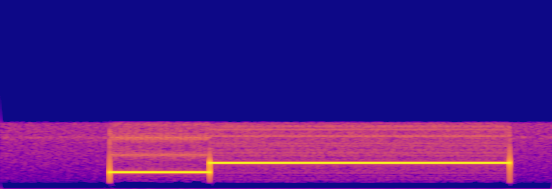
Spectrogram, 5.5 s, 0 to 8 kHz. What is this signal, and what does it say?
Two-tone page, heard as a one-second tone, then a three-second tone, about 730 then 1120 Hz. It is heard from 1.1 to 5.1 s.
